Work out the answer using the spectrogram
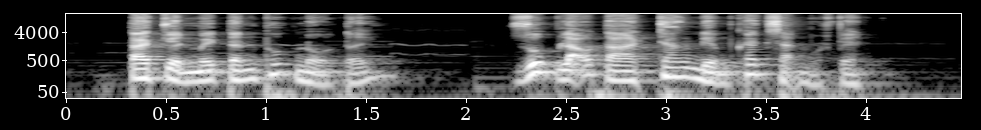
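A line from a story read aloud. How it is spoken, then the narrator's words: Low cold voice. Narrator (Vietnamese): viên cường thấp giọng nói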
